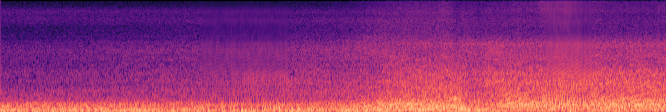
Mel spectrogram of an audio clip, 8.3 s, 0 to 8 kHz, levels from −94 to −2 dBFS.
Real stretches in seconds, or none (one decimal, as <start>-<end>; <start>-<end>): 0.0-2.5; 3.6-6.8; 7.4-8.3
